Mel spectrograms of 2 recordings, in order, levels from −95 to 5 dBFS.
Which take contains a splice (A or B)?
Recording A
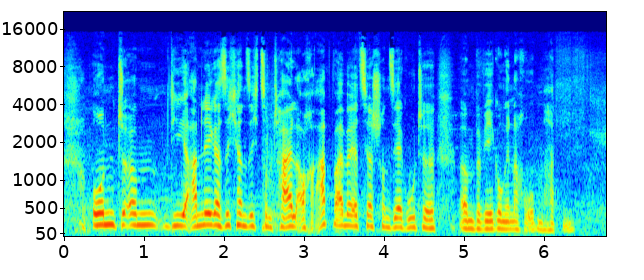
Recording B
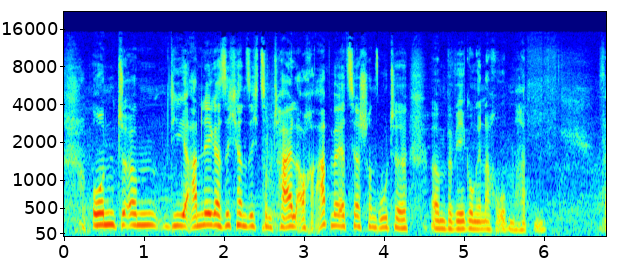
B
